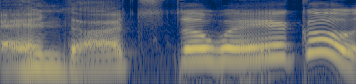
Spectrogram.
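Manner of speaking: loud, creaky, dumb, dim-witted dopey voice. Mocking a sudden voice switch in duet audiobooks, deep, stupid voice. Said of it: "like some deep, stupid voice".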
